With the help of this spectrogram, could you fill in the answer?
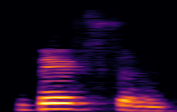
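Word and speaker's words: Bateson: अब फ्रेंड्स, अब आप इसको विलियम बेटसन भी कह सकते हो या फिर बटेसन भी कह सकते हो। यहाँ पे जो स्पेलिंग है इसका BATSON, तो कुछ लोग इसको बेटसन कहते हैं, कुछ लोग इसको बटेसन कहते हैं, तो आप दो चार इसको बोल सकते हो।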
